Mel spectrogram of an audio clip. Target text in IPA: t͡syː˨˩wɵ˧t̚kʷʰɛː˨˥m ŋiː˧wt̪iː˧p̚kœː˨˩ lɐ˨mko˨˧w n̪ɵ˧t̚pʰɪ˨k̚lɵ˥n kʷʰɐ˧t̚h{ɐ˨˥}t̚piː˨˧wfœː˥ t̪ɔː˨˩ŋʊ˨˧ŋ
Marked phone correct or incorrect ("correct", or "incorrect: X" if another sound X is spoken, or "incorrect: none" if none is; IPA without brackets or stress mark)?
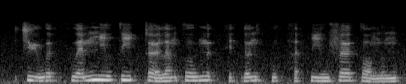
correct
